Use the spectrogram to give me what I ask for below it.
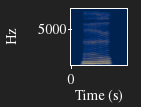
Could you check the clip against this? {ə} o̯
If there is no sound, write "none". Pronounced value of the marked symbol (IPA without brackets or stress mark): ɯ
